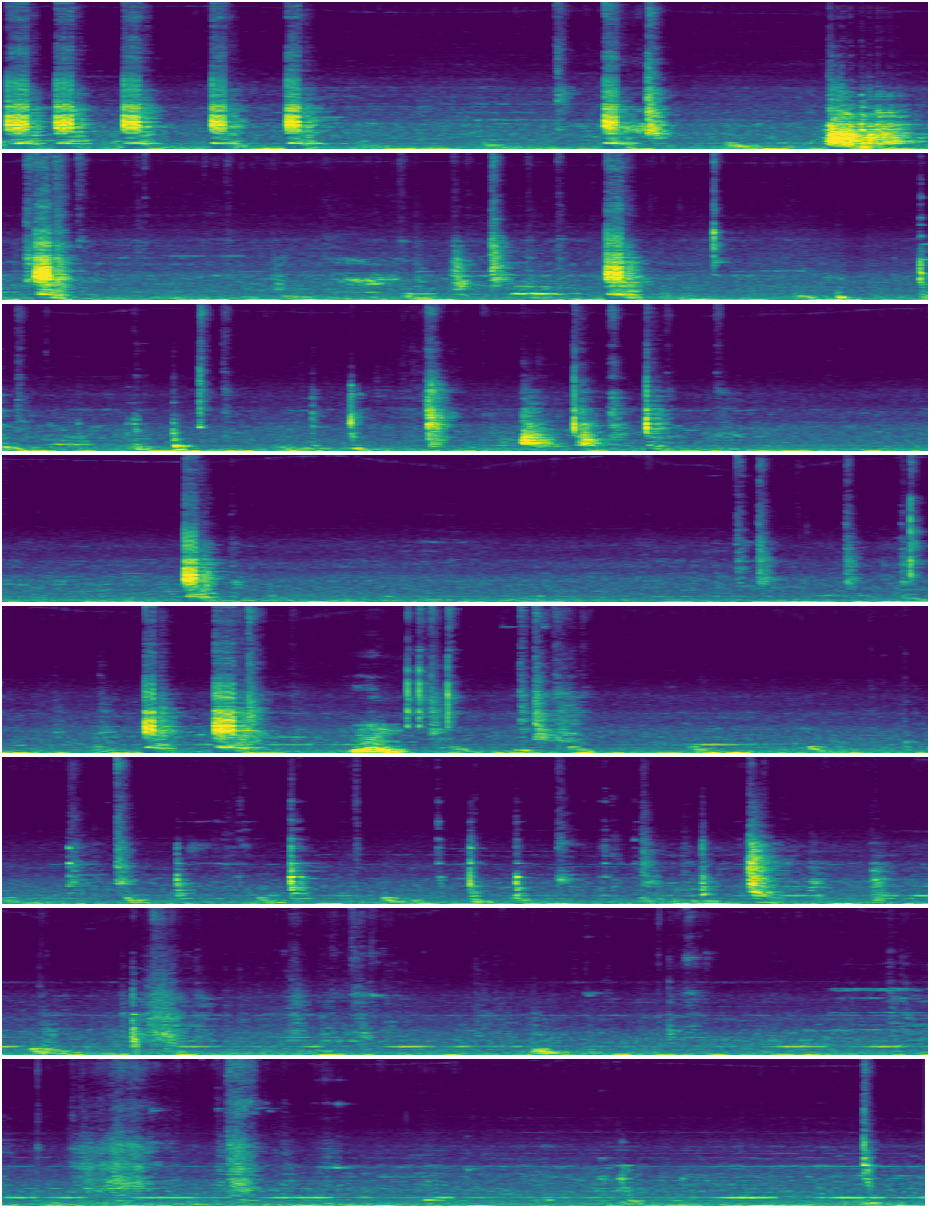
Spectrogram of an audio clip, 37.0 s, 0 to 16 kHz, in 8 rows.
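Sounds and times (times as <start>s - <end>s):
tools clicking on plumbing fittings: 19.2s - 21.5s.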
